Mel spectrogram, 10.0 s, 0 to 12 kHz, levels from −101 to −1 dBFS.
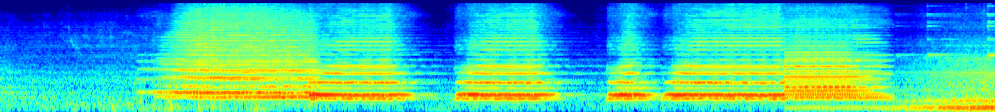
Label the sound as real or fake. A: fake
